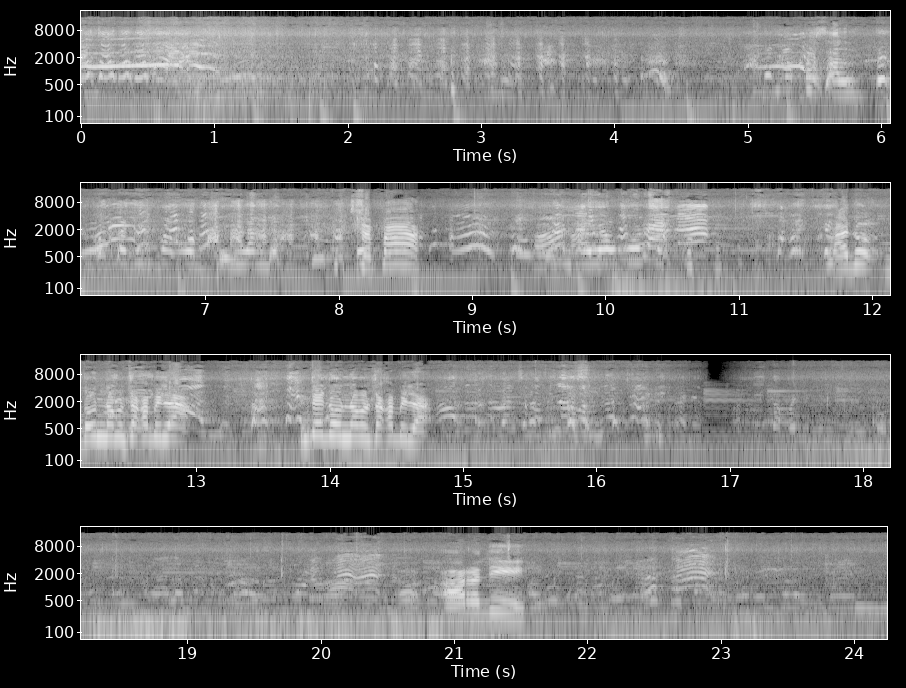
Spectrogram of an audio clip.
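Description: Women shout and laugh with excitement nearby.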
